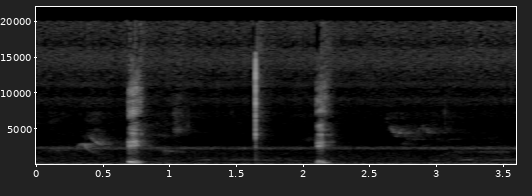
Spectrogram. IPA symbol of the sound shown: ɪ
